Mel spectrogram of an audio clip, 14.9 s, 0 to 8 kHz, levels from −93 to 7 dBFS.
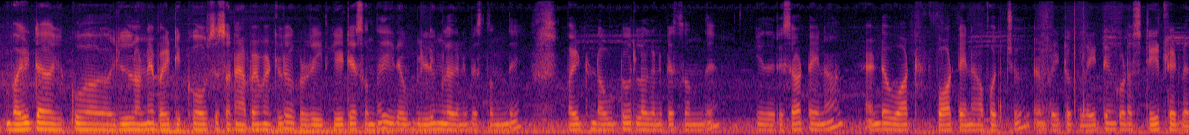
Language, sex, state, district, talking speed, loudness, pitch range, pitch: Telugu, male, Andhra Pradesh, Srikakulam, 155 wpm, -27 LUFS, 120-130 Hz, 125 Hz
